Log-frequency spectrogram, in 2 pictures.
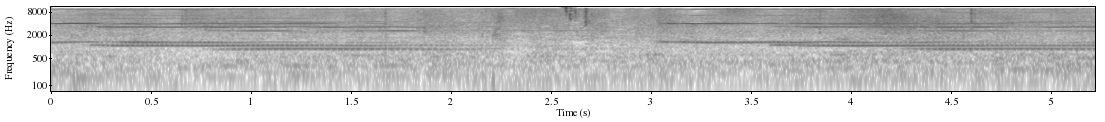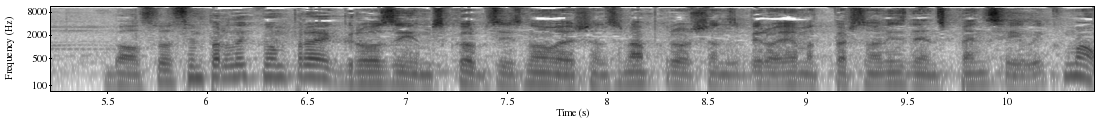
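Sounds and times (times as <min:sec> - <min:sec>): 
parliament voting bell ringing: 0:00.0 - 0:06.7
speech: 0:05.5 - 0:10.4.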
